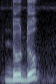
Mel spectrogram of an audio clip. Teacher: kalau huruf dal, ujung lidah ketemu dengan pangkal gigi seri atas.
